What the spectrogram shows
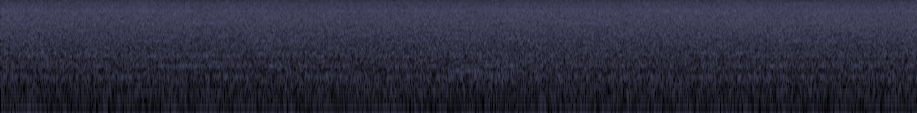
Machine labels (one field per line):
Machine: fan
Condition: normal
